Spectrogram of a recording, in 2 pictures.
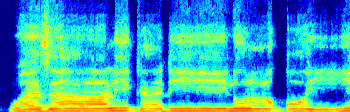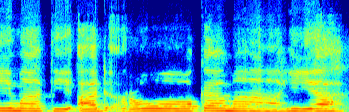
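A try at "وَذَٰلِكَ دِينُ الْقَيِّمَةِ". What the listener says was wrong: Sip, mantap. Ya bisa ya, alhamdulillah.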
